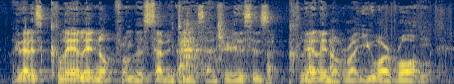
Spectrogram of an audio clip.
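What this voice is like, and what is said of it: Put-on accent. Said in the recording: “You're convincing me with that accent. ... It's not bad, yeah?”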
